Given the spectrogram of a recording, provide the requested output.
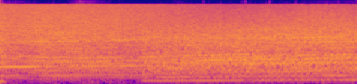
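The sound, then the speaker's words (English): A loud car engine rumbles and hums steadily, its pitch stepping up briefly partway through before settling back into a throaty drone. No one speaks. “Wow even when those things are sitting idle at a stoplight, mm-hmm. they sound sexy.”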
